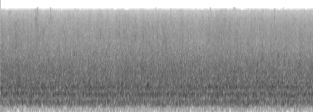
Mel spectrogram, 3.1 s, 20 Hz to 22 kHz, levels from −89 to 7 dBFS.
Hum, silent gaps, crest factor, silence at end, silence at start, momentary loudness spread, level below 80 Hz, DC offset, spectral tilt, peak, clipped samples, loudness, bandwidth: none; none; 14 dB; 0 s; 0 s; 1 LU; -64 dBFS; under 0.1%; -1 dB/octave; -8 dBFS; under 0.1%; -21 LUFS; 16.5 kHz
